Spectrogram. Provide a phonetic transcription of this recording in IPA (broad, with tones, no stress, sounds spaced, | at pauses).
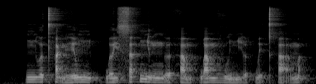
ɲ u˨˦ ə̯ t̪ʰ a̰˧˨ ŋ ɣ e˧ w ɲ ə˨˩ p̚ h w ə˧ j s a˦˥ t̚ ɲ ə˧ n ŋ ə̰ː˧˥ h a˧˩ m h w a˧ m v u˨˩ ɲ i˧˩ ə̯ h w ḛ˧˨ t̪ʰ a̰˧˥ m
